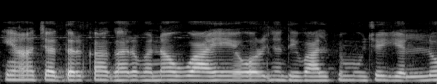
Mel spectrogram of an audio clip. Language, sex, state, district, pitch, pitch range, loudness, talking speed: Hindi, female, Odisha, Nuapada, 195 Hz, 195-200 Hz, -17 LUFS, 190 wpm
